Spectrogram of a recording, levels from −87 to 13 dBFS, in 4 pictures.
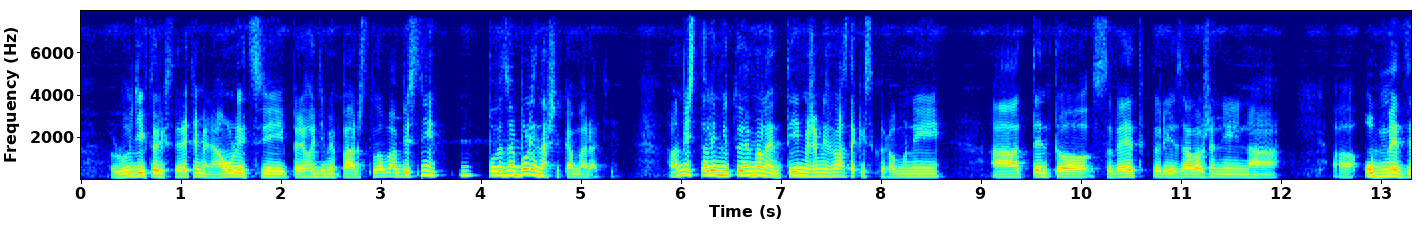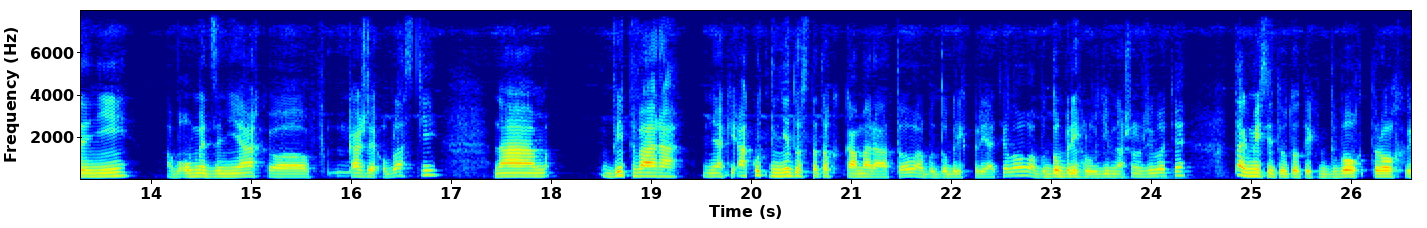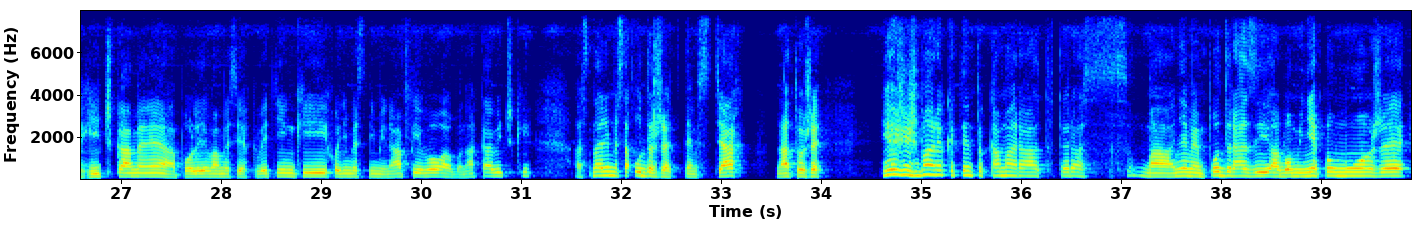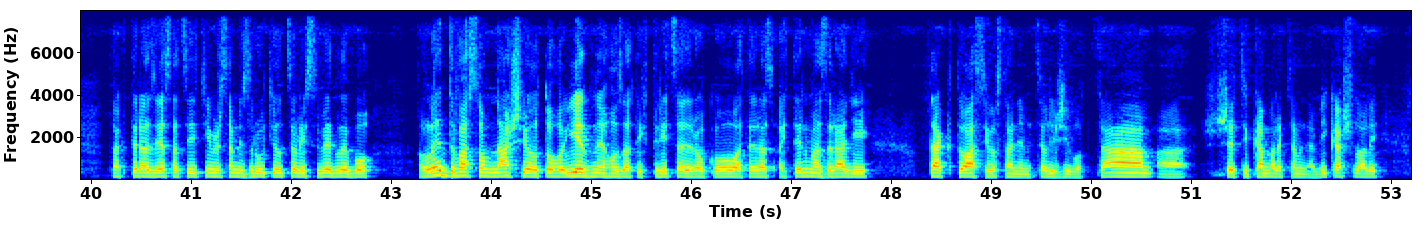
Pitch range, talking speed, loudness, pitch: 140-170 Hz, 155 wpm, -23 LUFS, 155 Hz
